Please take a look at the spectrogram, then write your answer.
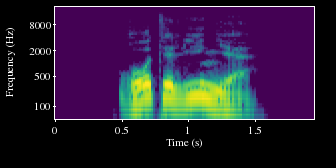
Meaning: red line
- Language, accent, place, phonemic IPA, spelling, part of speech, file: German, Germany, Berlin, /ˈʁoːtə ˈliːni̯ə/, rote Linie, noun, De-rote Linie.ogg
